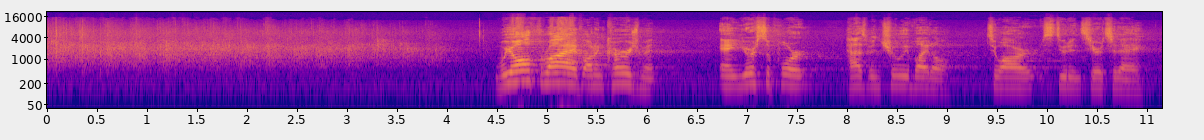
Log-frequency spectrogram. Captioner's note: applause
